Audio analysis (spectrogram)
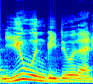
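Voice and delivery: ordinary talk, nothing marked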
